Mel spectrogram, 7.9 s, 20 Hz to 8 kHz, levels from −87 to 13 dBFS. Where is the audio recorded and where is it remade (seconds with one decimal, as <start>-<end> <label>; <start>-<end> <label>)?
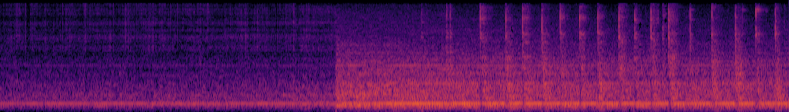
0.0-1.5 recorded; 1.5-2.3 remade; 2.3-2.9 recorded; 2.9-3.4 remade; 3.4-7.9 recorded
